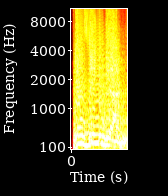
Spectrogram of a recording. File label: bazinga bass boosted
